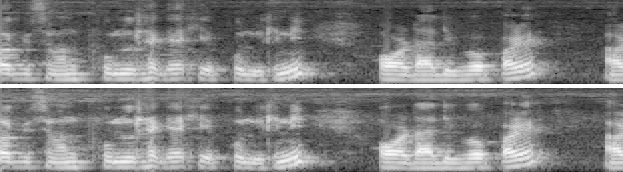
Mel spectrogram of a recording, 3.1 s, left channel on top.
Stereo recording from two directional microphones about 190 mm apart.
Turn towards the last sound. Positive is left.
turn(degrees=5)  # may be behind; listen again after turning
